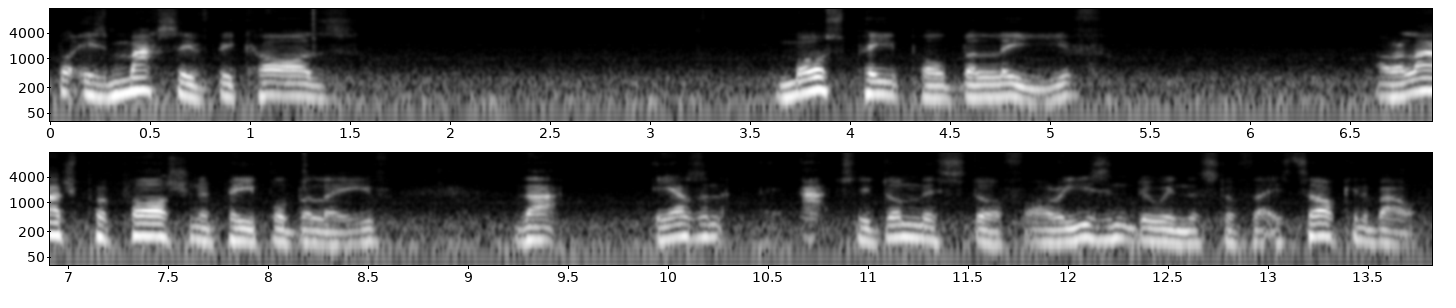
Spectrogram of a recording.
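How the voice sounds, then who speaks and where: This is a middle-aged man hosting a property channel livestream, going through viewer comments despite a cold and chest infection. His mid-range voice keeps a measured pace with long pauses, and his rambling talk is packed with restarts and fillers. A little background noise sits underneath.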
